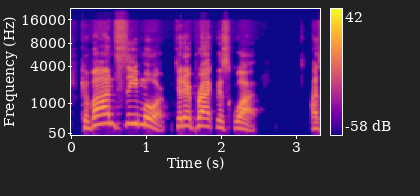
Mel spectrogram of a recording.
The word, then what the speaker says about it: Kevon: squad they've signed cornerback Kevin Seymour Kevin or cavon it's spelled with an O if it's Kevin I'm annoyed but cavon Seymour their practice squad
